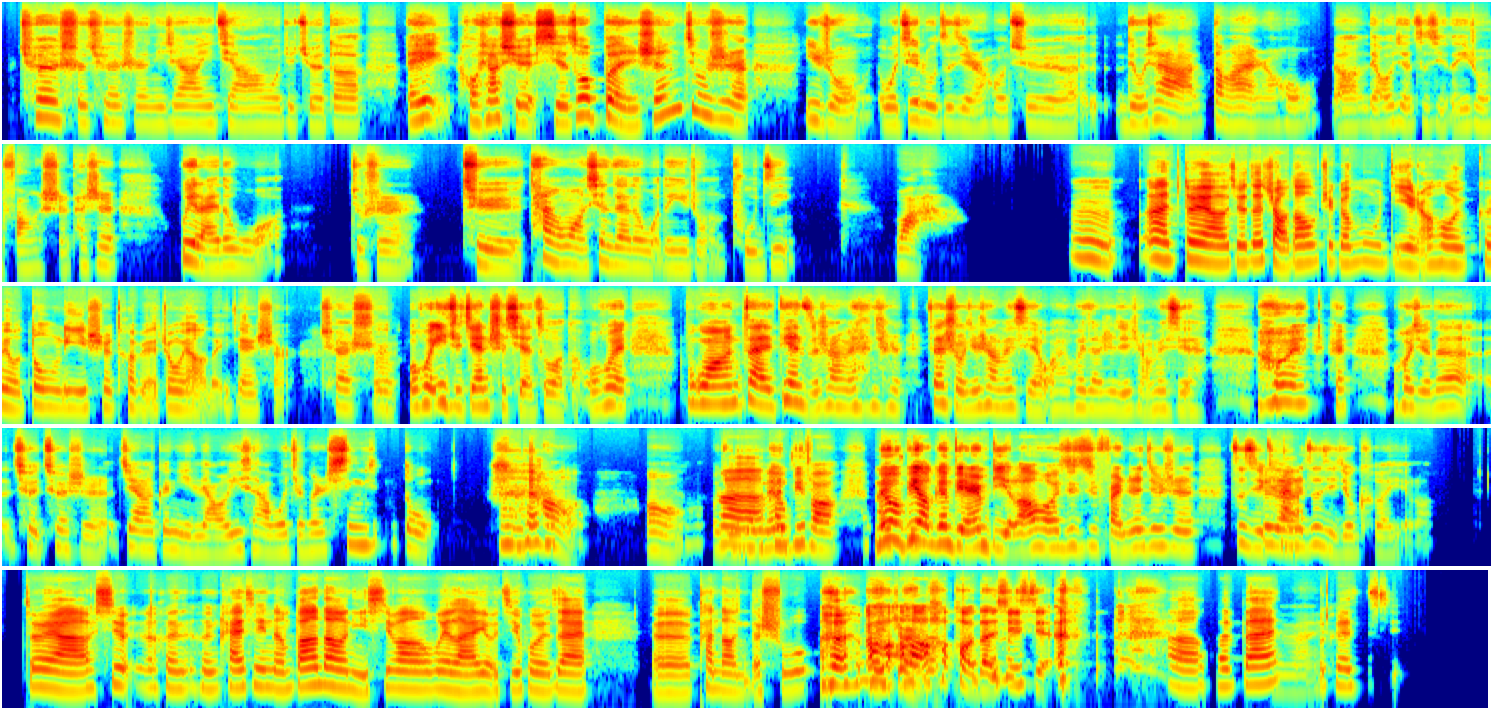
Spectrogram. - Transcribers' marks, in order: laughing while speaking: "上面"; laugh; chuckle; other background noise; laughing while speaking: "哦 哦。好 好的，谢谢"; chuckle; laugh
- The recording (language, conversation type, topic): Chinese, advice, 写作怎样能帮助我更了解自己？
